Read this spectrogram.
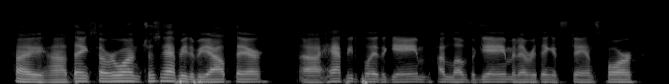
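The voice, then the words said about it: Impression of a backup quarterback. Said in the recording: “my my backup QB impersonation”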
